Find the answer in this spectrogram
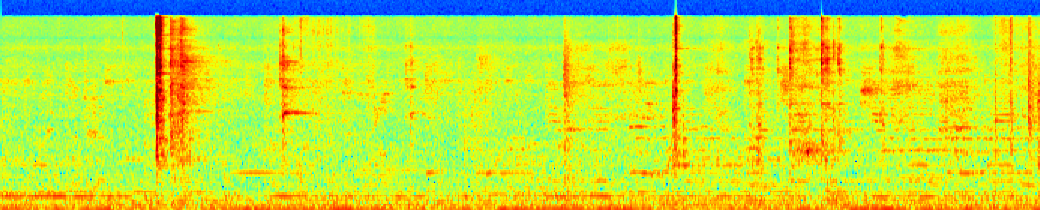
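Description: Steel weight-stack plates of an abdominal crunch machine clinking a few times as the stack is lifted and set back down during reps; the sharpest clink comes about a second in, with more in the second half.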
